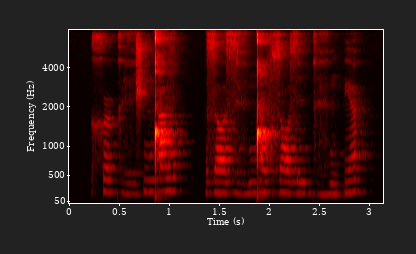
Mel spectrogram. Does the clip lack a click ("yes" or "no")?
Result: no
